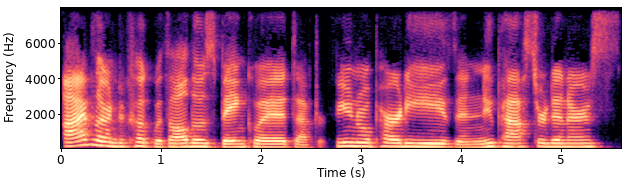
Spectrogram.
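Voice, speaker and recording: A woman's voice: fairly low pitch, fairly even intonation, measured pace, fairly bright tone, smooth. A woman playing a chatty, good-humored church cook, telling comic anecdotes at a table read. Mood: joking. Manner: comic storytelling. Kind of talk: comedy script table read.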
